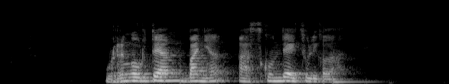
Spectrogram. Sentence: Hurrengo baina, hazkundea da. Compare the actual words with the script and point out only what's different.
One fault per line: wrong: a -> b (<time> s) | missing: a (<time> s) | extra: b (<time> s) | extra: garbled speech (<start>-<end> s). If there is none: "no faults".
extra: urtean (1.4 s)
extra: itzuliko (3.0 s)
